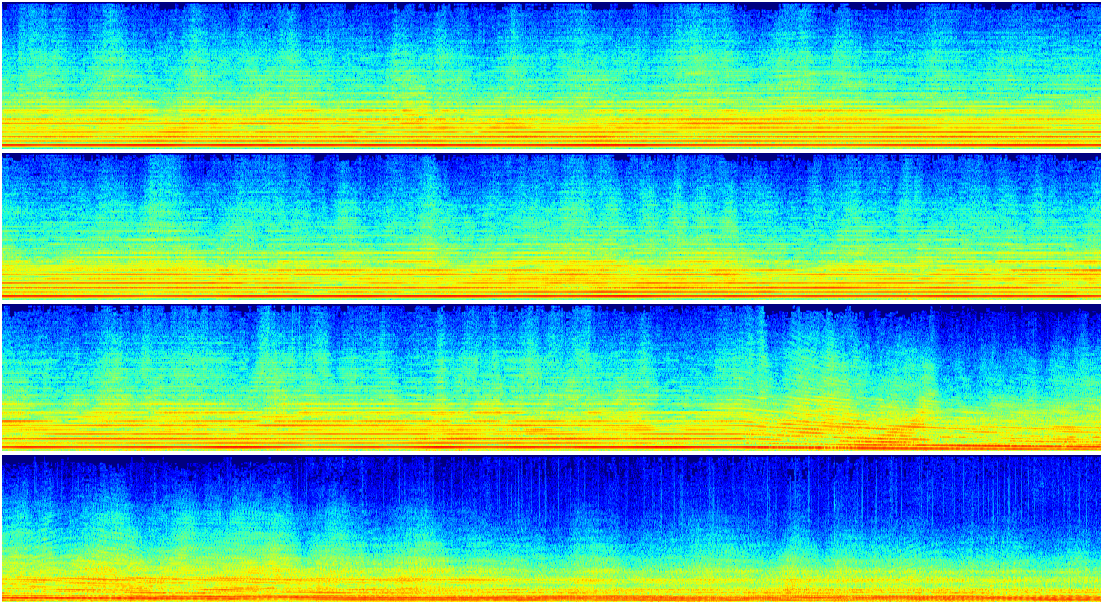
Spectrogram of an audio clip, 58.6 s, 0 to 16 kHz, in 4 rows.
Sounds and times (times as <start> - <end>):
Civil defense siren: 0.0 - 58.6.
